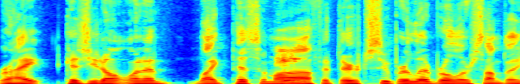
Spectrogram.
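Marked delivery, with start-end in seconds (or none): none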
